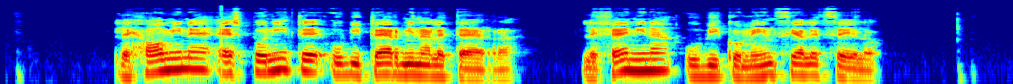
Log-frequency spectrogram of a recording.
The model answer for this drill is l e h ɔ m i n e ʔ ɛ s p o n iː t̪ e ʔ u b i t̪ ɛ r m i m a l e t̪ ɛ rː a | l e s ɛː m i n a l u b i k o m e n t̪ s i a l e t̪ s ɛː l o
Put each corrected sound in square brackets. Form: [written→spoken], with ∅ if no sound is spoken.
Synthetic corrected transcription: l e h ɔ m i n e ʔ ɛ s p o n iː t̪ e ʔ u b i t̪ ɛ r m i [m→n] a l e t̪ ɛ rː a | l e [s→f] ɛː m i n a [l→∅] u b i k o m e n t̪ s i a l e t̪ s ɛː l o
